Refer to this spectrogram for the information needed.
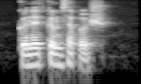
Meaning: to know like the back of one's hand, to know backwards, to know inside and out
- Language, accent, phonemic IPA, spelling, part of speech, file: French, France, /kɔ.nɛ.tʁə kɔm sa pɔʃ/, connaître comme sa poche, verb, LL-Q150 (fra)-connaître comme sa poche.wav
